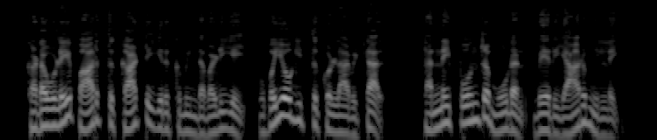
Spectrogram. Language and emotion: Tamil, neutral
